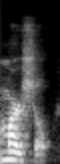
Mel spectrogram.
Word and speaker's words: MRSHLL: So we're gonna play a song called Circle, and it's by an artist called Marshall. Marshall's name is spelled MRSHLL, and I am looking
